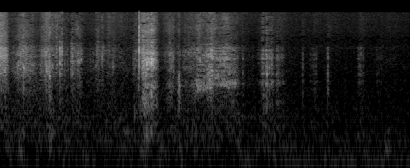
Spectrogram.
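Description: Paper rustling and scraping as a small card is slid out of a paper pocket in a handmade paper journal. It comes in several short bursts over the first three seconds, the loudest about one and a half seconds in, then a few light ticks.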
